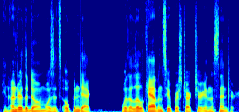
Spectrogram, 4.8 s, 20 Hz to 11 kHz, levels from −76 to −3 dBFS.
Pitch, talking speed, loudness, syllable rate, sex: 120 Hz, 200 wpm, -21 LUFS, 6.1 syllables/s, male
